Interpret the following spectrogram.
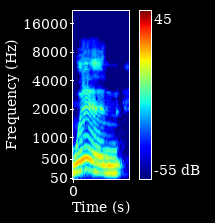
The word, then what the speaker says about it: Nguyen: And Win is the Nguyen.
